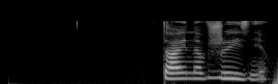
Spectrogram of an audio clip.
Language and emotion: Russian, neutral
